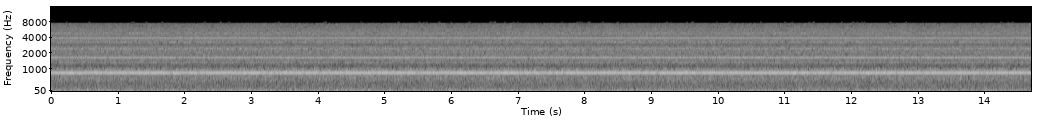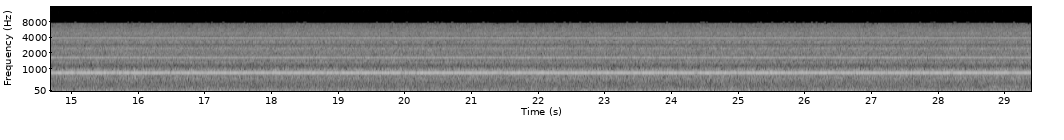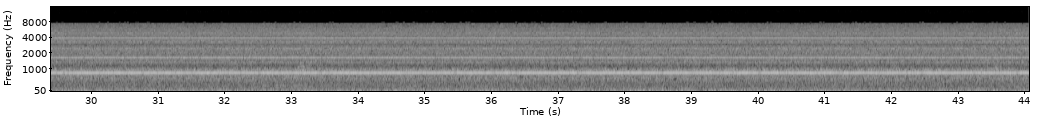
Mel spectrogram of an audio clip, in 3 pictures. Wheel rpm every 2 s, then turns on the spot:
0, 0, 0, 0, 0, 0, 0, 0, 0, 0, 0, 0, 0, 0, 0, 0, 0, 0, 0, 0, 0, 0.
none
